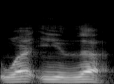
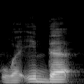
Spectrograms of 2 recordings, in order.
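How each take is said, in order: First: The consonant is a soft th sound. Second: The consonant is a hard d sound. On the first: The speaker calls it right. "Harus lembut" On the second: The speaker calls it wrong. "kesalahan umum kadang jadi da"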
